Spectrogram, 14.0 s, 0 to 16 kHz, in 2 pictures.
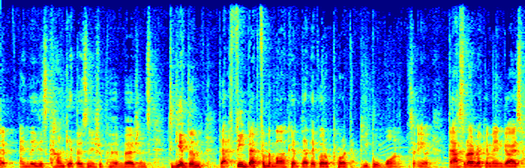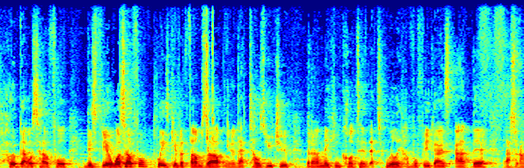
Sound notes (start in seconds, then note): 9.6 clicks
